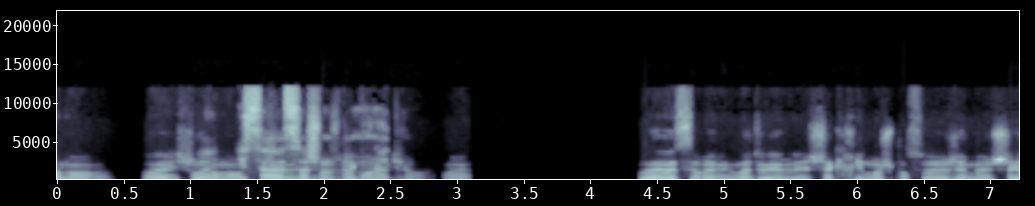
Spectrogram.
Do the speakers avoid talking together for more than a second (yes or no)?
no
